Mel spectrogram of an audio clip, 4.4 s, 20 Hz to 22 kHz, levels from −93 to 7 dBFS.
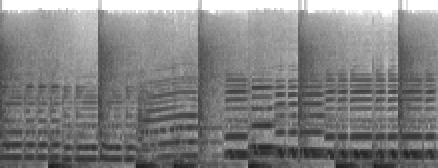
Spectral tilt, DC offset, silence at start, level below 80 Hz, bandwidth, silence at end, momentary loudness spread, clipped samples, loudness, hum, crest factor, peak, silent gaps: -4 dB/octave; under 0.1%; 0 s; -24 dBFS; 17 kHz; 0 s; 4 LU; under 0.1%; -11 LUFS; none; 10 dB; 0 dBFS; none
